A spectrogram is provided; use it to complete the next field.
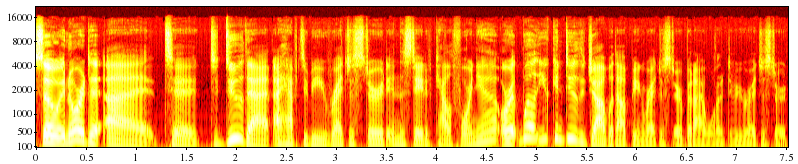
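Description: A woman with a very deep, low pitch talks very fast, her pitch swinging widely and her loudness rising and falling sharply, on a very clean recording with a silent background. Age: 30s. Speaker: veterinary technician and podcast host. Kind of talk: solo podcast monologue. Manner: casual with many fillers and false starts.

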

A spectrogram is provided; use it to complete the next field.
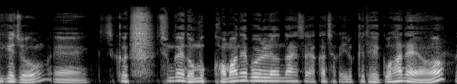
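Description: An ordinary speaking voice moves at a fairly quick pace with lively intonation, recorded with a dry, close sound and no echo. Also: man. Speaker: podcast co-host. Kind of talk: casual chat.

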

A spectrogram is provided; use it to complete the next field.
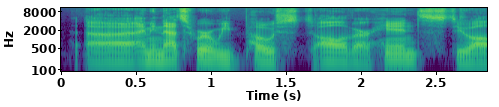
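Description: In a very clean recording with a silent background, a man speaks at a moderate pace with a very deep, low pitch. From Atlantic Canada. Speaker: community project organizer. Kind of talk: casual interview.

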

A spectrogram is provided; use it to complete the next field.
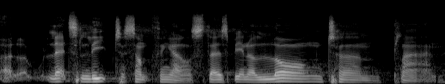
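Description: Someone speaks at a very slow pace in a southern English accent. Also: man. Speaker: visiting preacher. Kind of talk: sermon. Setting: church. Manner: halting.

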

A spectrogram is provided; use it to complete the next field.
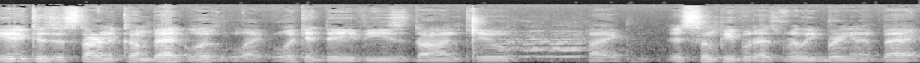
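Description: The speaker keeps a moderate pace with ordinary pitch variation. Noticeable background noise sits behind the voice. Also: man. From Philadelphia. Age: 20s. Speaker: rapper. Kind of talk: casual chat.

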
